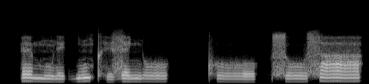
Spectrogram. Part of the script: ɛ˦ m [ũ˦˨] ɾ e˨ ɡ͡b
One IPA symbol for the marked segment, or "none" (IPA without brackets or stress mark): ũ˨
